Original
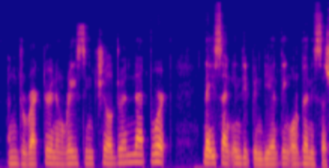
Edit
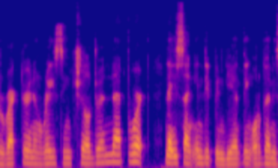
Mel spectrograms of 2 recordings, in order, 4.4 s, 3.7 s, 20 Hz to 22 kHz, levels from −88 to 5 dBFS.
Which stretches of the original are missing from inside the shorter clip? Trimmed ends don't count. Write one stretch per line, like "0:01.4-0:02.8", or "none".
0:02.4-0:02.6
